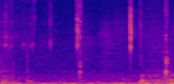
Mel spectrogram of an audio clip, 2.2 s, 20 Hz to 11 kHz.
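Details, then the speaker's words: Honda S2000 on stock exhaust, cabin recording of the exhaust cutout valve actuator box under the centre console, getting power; sharp light clicks at uneven intervals but valve never shuts, leaving it effectively straight-piped; actuator clicks, valve does not move. "You can hear it click, but the valve isn't shutting. So when we start the car, basically just straight pipe."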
